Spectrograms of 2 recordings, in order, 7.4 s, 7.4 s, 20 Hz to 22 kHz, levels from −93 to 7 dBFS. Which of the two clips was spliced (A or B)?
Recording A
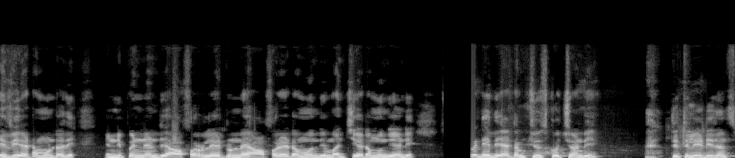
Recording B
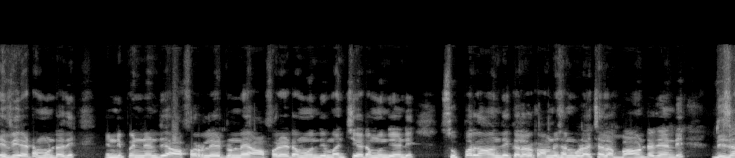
A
